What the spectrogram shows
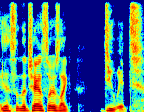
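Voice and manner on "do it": sinister, evil, villainous put-on voice. Imitating the Emperor urging Anakin on: evil Emperor voice. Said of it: "He gets into his evil Emperor voice".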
